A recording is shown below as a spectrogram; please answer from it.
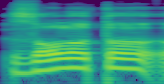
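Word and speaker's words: золото: Zoloto se prononce bien avec des O.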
